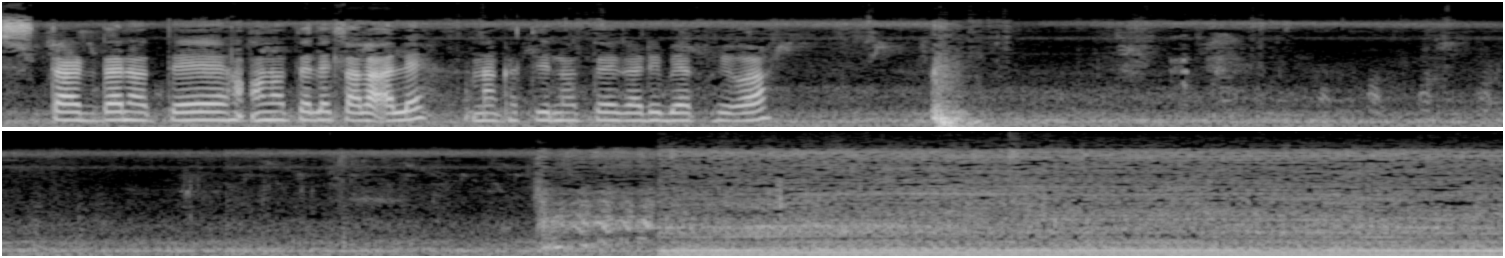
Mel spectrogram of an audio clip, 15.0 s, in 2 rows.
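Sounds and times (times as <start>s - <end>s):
car engine cranking: 10.2s - 15.0s
car engine idling: 10.2s - 15.0s.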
